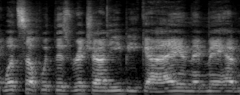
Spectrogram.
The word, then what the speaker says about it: RichaadEB: I go by RichaadEB online, which it is pronounced RichaadEB because apparently it's a lot of people don't really know how to pronounce it.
